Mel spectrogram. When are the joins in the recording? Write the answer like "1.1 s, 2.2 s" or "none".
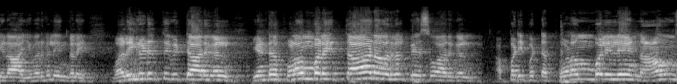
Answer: none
